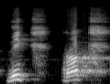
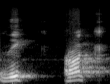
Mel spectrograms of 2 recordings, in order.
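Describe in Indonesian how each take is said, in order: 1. K di akhir mengeluarkan hembusan udara yang kuat. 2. K di akhir hanya mengeluarkan sedikit udara. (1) "Tidak dibaca zikrak" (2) "cukup zikrak"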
